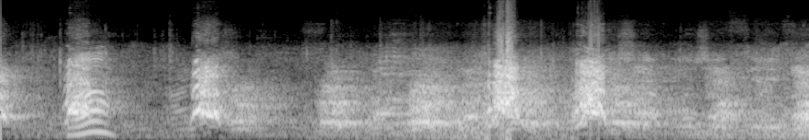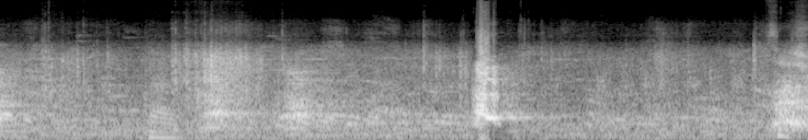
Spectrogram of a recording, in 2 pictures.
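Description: Dogs barking in short bursts over the chatter of a crowd, with two sharp clicks, about two and a half and six and a half seconds in.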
